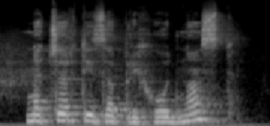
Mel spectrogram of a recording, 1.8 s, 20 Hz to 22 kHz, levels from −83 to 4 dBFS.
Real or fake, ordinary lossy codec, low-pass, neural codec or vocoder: real; none; none; none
